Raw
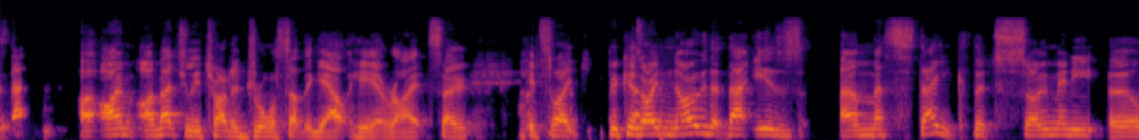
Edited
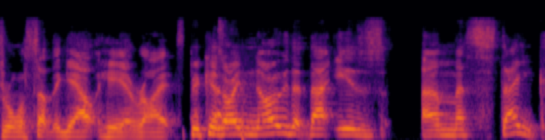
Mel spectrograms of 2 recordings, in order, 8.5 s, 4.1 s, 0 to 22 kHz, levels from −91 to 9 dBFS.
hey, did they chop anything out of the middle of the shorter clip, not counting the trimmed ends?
yes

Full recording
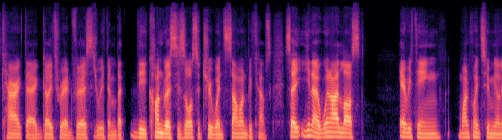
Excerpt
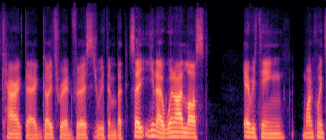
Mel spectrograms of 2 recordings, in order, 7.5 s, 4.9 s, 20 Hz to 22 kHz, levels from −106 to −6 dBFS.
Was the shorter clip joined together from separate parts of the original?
yes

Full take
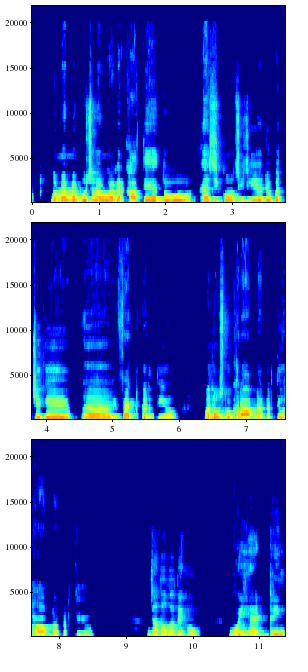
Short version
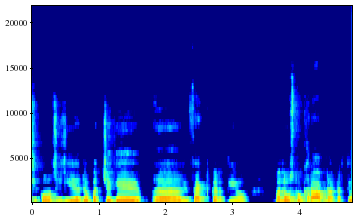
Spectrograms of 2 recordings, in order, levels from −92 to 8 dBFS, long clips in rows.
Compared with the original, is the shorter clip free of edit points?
yes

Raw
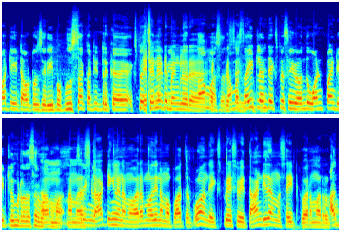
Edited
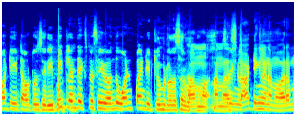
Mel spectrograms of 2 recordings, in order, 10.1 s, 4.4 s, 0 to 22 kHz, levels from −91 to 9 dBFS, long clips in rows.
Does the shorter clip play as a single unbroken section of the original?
no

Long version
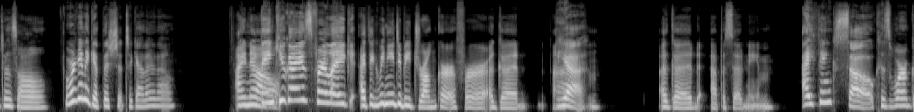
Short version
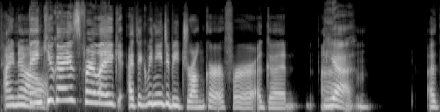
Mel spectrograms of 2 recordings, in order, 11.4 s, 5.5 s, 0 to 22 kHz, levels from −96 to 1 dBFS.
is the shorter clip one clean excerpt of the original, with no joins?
yes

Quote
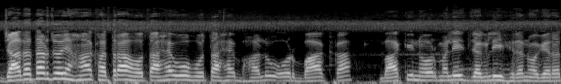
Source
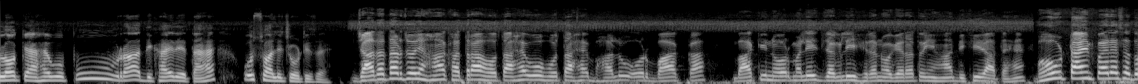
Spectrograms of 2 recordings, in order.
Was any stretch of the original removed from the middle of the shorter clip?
no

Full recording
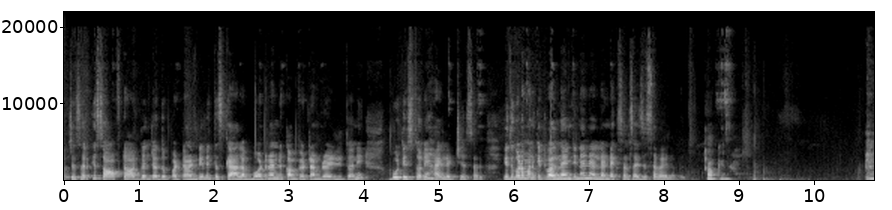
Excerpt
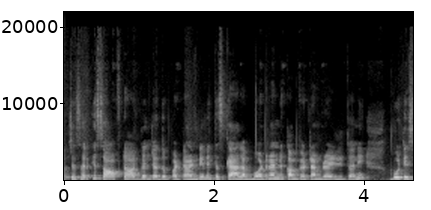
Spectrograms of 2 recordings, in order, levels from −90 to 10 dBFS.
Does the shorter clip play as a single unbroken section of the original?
yes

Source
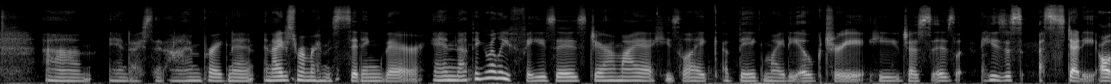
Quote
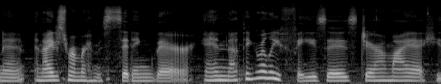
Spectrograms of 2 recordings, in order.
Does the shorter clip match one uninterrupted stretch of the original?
yes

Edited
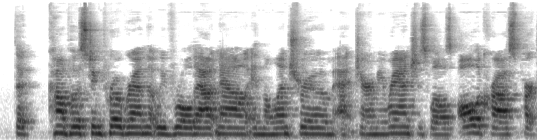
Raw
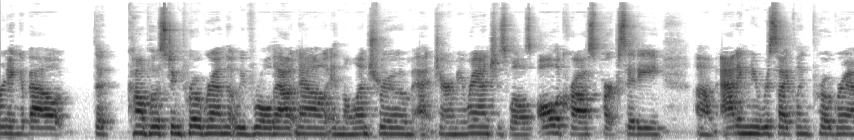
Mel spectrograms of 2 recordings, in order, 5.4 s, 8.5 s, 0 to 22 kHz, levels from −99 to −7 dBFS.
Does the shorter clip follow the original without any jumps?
yes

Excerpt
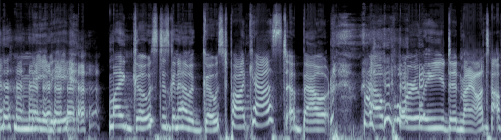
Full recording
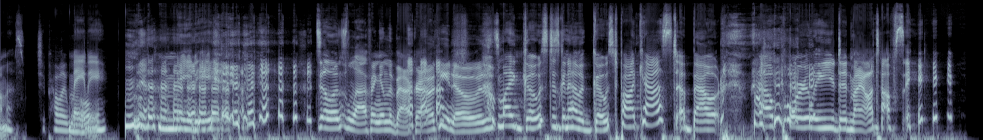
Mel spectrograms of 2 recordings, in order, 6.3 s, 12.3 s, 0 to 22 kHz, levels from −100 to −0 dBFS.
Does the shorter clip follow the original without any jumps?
no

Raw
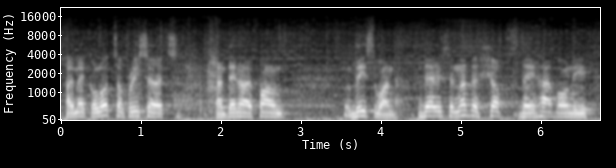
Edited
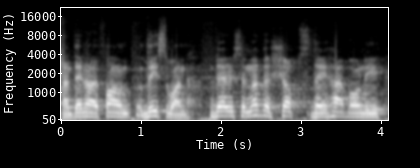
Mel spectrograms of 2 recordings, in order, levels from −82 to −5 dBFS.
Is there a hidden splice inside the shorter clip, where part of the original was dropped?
yes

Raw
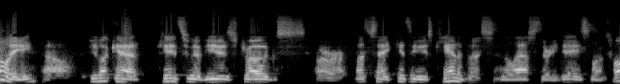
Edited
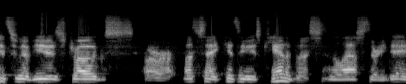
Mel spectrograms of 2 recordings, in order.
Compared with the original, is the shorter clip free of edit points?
yes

